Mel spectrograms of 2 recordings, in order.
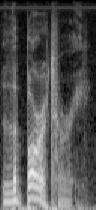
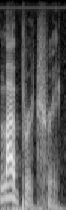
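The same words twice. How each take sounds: First: Every syllable of the word is pronounced. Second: Some syllables of the word are dropped. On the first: "we could say laboratory" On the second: "or we could just say laboratory ... we're missing out syllables"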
